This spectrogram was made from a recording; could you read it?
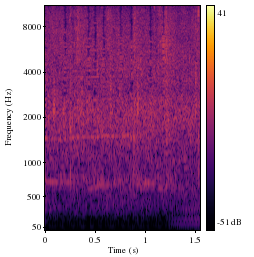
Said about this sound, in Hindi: तो जोरदार तालियां होनी चाहिए इन सारी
